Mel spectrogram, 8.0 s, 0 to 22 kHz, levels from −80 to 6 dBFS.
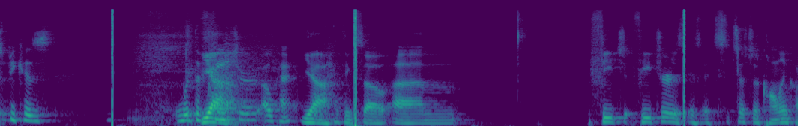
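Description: Uninitialised buffer bursts at 1.12 s, 3.54–3.56 s and 6.84 s: stale memory played as samples, giving loud digital noise bursts, fitting 512- and 1024-sample buffers.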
